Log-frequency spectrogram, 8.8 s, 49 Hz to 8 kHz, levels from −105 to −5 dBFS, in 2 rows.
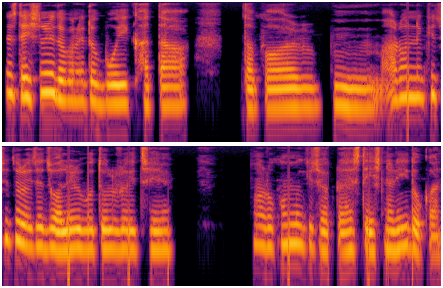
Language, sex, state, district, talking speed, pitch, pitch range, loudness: Bengali, female, West Bengal, Kolkata, 150 wpm, 190 Hz, 180-215 Hz, -26 LUFS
